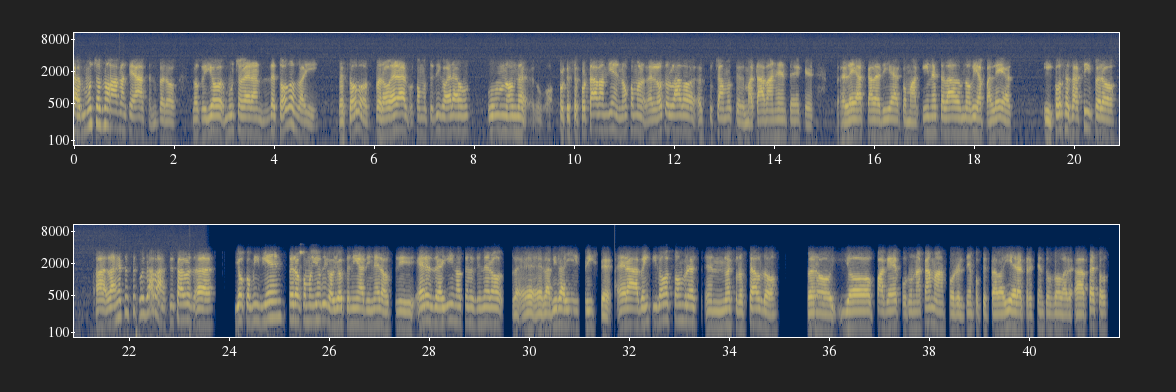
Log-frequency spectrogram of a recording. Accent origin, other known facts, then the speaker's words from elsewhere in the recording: United States; yo soy de Estados Unidos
